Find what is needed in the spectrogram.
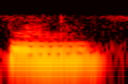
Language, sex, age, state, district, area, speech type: Hindi, female, 30-45, Uttar Pradesh, Prayagraj, rural, conversation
